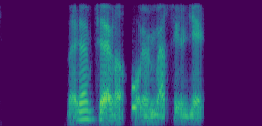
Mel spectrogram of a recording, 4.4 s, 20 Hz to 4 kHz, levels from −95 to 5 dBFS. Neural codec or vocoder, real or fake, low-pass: autoencoder, 44.1 kHz, a latent of 192 numbers a frame, MeloTTS; fake; 3.6 kHz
